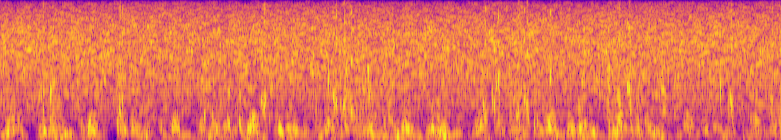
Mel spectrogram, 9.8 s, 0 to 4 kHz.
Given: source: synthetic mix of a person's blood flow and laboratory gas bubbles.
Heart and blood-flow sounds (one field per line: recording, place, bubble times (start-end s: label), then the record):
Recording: Doppler ultrasound of blood flow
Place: precordium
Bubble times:
0.00-0.36 s: bubbles
0.46-0.83 s: bubbles
1.43-1.59 s: bubbles
1.79-1.95 s: bubbles
1.97-2.09 s: bubbles
2.52-2.69 s: bubbles
2.80-3.16 s: bubbles
3.22-3.40 s: bubbles
3.92-3.98 s: bubbles
4.07-4.69 s: bubbles
4.77-4.94 s: bubbles
5.44-5.56 s: bubbles
5.98-6.25 s: bubbles
6.33-6.93 s: bubbles
7.56-8.01 s: bubbles
8.21-8.40 s: bubbles
8.97-9.21 s: bubbles
9.61-9.77 s: bubbles
From the record:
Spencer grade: 3 (all of the cardiac periods contain showers or single bubble signals, but not dominating or overriding the cardiac motion signals)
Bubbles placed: anywhere in the cardiac cycle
